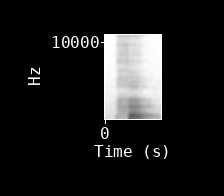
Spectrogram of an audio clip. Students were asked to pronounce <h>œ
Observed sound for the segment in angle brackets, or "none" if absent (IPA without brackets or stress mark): h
